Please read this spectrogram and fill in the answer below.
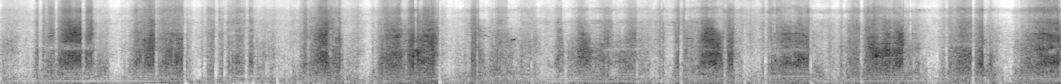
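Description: Footsteps in snow, irregular steps about one or two a second.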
